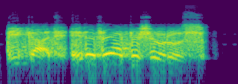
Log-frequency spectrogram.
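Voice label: Turkish near waypoint, mood med, speech; War Thunder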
